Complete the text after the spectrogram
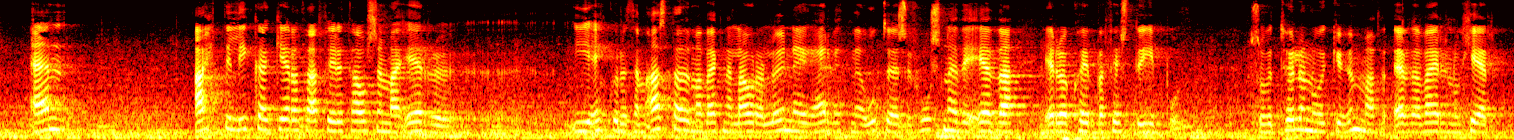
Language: Icelandic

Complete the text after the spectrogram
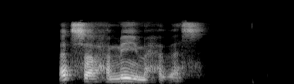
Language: Kabyle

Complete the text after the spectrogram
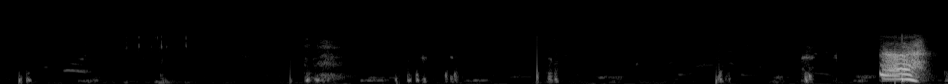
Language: Bangla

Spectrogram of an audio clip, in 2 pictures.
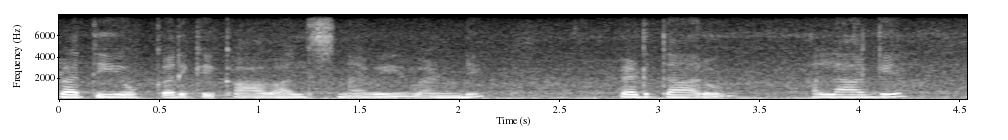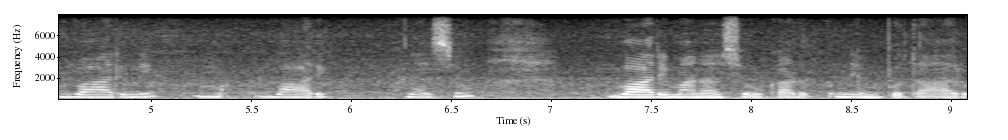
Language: Telugu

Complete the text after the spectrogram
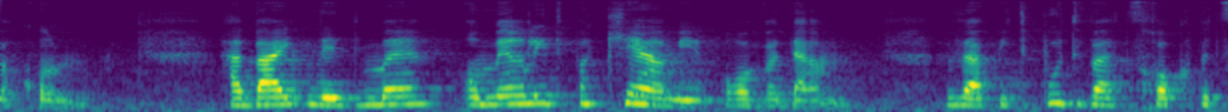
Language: Hebrew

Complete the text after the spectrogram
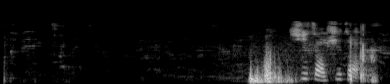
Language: Chinese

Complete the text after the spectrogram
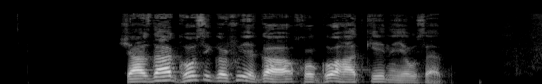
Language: Torwali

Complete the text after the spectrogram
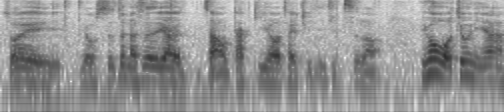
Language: English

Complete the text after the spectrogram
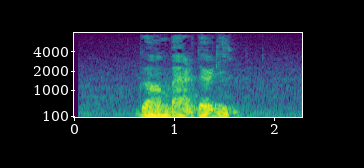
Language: Persian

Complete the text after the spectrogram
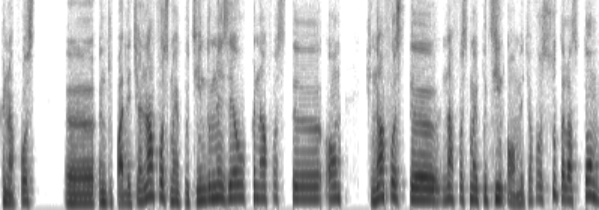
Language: Romanian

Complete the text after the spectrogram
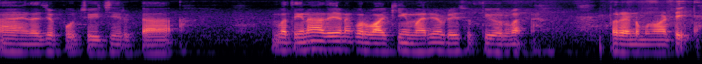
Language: Tamil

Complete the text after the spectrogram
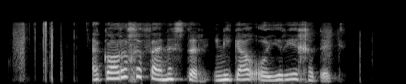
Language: Welsh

